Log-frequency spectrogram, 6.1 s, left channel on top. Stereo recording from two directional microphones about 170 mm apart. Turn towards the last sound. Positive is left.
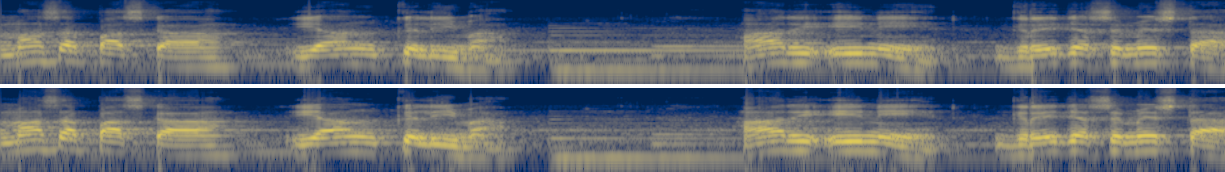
turn(degrees=-15)  # may be behind; listen again after turning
